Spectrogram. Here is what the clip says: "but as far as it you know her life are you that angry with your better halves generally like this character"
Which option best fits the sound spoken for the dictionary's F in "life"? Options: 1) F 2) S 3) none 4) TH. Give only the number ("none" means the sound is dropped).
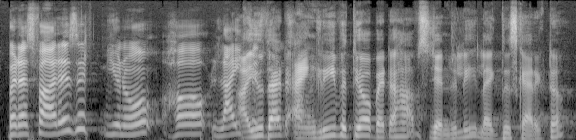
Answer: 3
